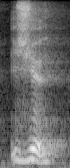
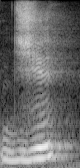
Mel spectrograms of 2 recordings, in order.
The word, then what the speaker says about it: je: And an E in French attached to only one letter or one sound is pronounced E. E. So how would you pronounce the whole thing? Right, je. Je. And be careful, don't pronounce it je. It's just soft. It's je. Je.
